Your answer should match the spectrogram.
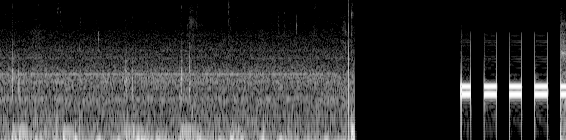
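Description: Fast busy signal on a telephone line: a run of short, evenly spaced mid-pitched beeps in rapid on-off rhythm, following several seconds of hissy line noise and a brief silence.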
